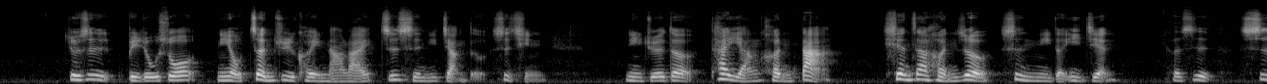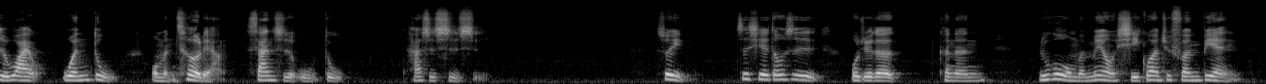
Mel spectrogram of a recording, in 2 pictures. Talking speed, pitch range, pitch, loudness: 180 characters per minute, 165-205 Hz, 180 Hz, -23 LUFS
